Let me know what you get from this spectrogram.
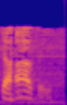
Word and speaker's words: Gehazi: Everyone pronounces it different, but I'm preaching today, so it's Gehazi.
